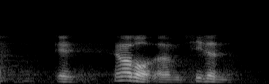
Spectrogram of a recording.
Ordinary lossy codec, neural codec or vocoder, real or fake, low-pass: AAC, 16 kbps; codec, 16 kHz, about 1 kbps, DyCAST, with the encoder's durations; fake; 7.2 kHz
